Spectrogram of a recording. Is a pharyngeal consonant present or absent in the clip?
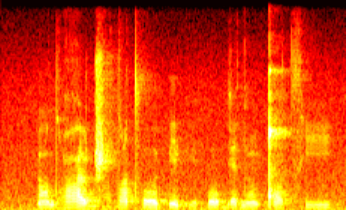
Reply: present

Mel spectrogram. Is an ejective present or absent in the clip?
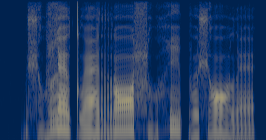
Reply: absent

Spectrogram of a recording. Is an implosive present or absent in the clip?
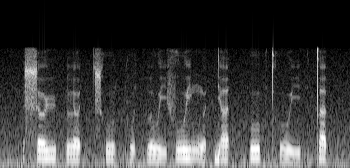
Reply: absent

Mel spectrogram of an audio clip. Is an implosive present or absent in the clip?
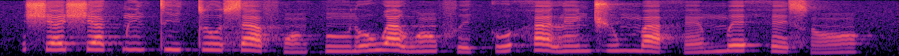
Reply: absent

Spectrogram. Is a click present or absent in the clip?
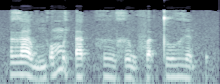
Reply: absent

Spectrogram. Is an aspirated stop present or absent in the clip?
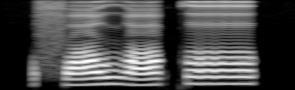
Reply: absent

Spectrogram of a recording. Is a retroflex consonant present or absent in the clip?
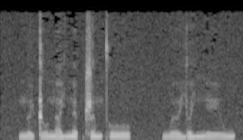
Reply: present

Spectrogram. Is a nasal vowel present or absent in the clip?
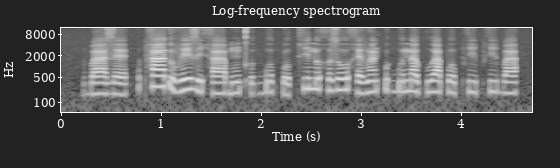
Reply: present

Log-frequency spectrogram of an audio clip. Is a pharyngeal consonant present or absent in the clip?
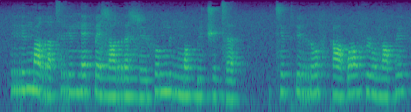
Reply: absent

